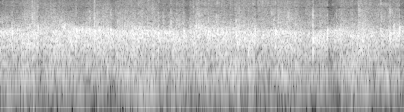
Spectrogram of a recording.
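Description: Steady, loud applause from an audience, a dense wash of many hands clapping continuously with no pauses and no voices standing out.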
